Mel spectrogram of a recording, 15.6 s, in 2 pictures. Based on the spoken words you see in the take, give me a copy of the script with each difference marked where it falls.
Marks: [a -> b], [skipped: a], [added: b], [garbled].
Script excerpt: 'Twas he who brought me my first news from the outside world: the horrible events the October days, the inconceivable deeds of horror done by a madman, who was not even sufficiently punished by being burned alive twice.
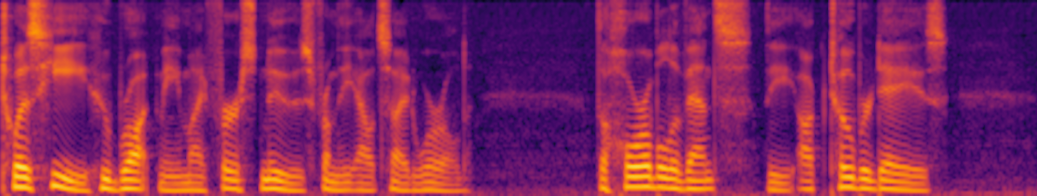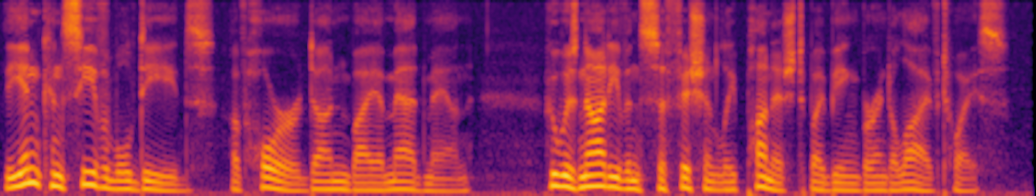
'Twas he who brought me my first news from the outside world: the horrible events the October days, the inconceivable deeds of horror done by a madman, who was not even sufficiently punished by being burned alive twice.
